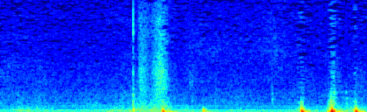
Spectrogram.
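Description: A microphone thumps loudly as a man handles it close up.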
